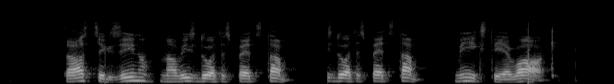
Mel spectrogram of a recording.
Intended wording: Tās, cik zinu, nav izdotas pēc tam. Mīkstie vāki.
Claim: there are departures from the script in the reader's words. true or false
true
